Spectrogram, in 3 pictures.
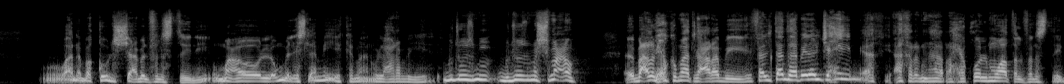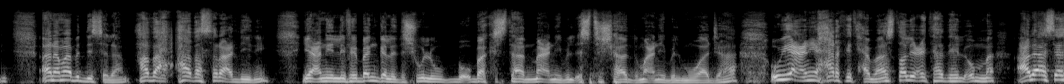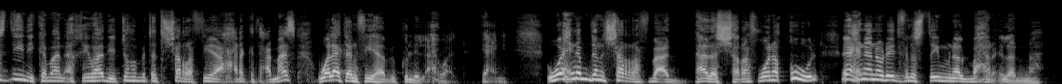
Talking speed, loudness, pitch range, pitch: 150 wpm, -22 LUFS, 120-185 Hz, 145 Hz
